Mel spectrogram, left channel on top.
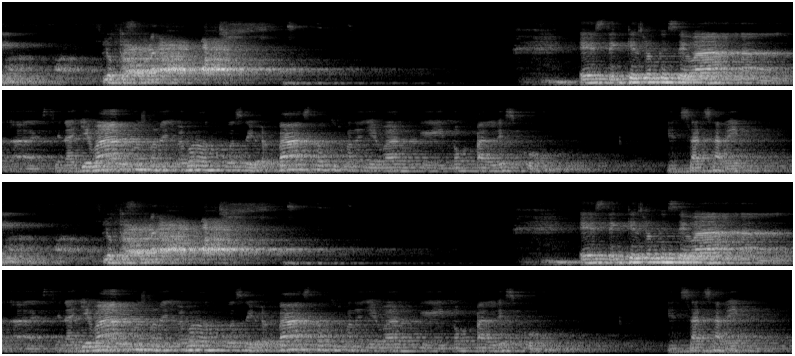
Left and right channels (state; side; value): normal; both; correlation 0.87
